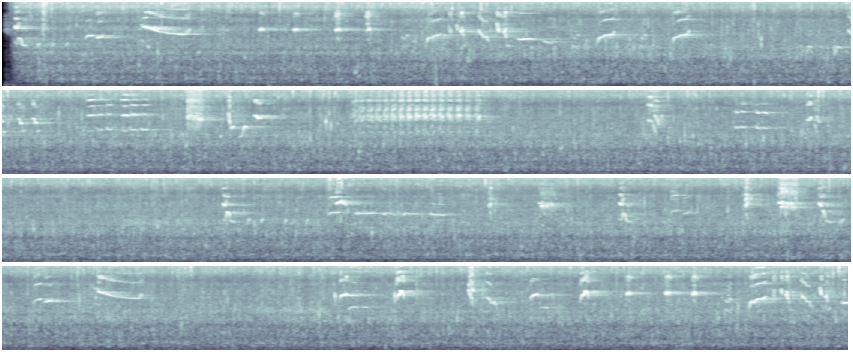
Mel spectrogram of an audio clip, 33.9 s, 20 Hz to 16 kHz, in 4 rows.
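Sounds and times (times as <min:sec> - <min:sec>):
bird singing: 0:00.0 - 0:07.0, 0:20.3 - 0:27.0
stream water flowing: 0:00.0 - 0:33.9.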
